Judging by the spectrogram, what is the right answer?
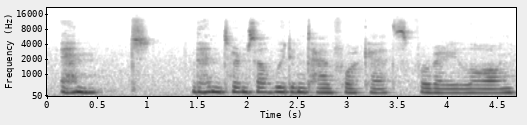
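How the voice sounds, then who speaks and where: Noticeable background noise accompanies the woman as she talks at a moderate pace, her intonation fairly even. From Finland. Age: 20s. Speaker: parent vlogger. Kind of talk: casual talk to camera.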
